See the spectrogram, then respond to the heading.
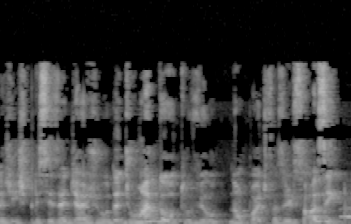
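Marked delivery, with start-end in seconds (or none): none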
